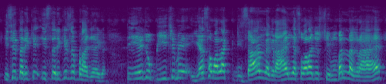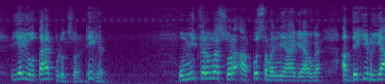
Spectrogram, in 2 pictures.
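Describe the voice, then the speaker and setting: A man teaching a grammar lesson, asking questions and answering them himself, repeating each point slowly for students. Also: extremely high pitch.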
